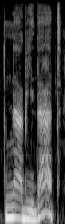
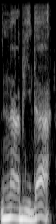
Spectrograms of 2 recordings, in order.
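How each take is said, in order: First: The final d sound is clearly pronounced. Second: The final d sound is left out. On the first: "most people don't say Navidad" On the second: "but Navidad"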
